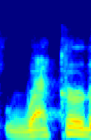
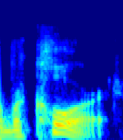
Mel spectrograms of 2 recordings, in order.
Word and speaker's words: record: on different syllables so the nouns have the stress on the first syllable and the verbs on the second syllable English had to figure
